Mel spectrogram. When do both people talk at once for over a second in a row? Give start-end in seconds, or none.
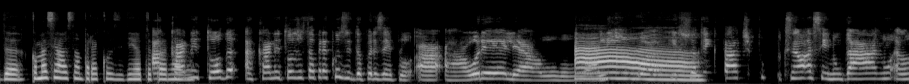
5.7-7.1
